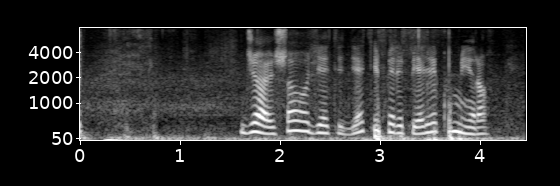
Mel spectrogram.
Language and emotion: Russian, neutral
